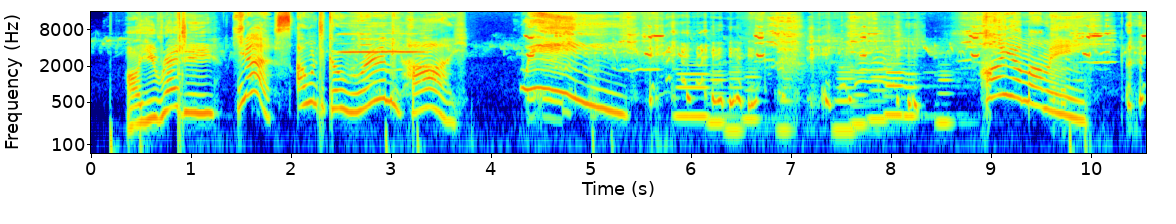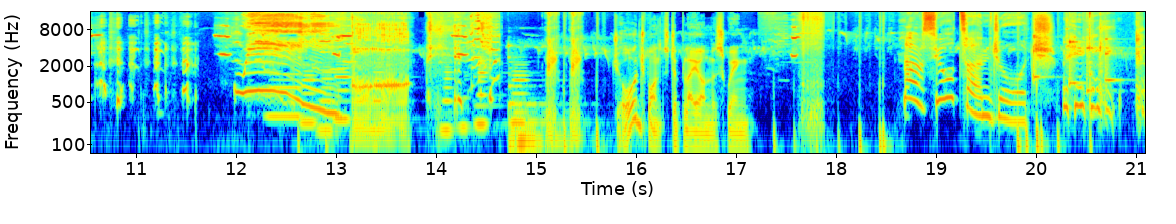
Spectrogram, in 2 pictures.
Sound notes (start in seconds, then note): 6.1 giggling; 12.2 oinks; 20.2 giggles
